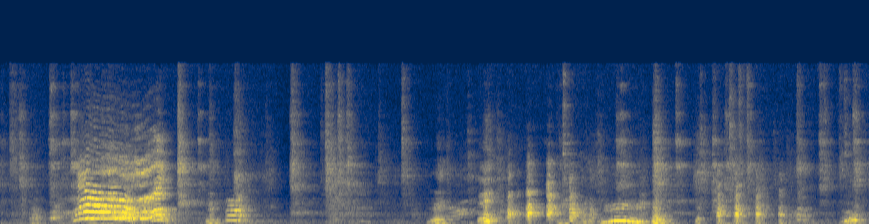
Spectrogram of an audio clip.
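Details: Two macaws playing with people indoors give loud, raspy cackles, squawks and "woooo" calls in excited bursts, while people talk and laugh nearby.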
